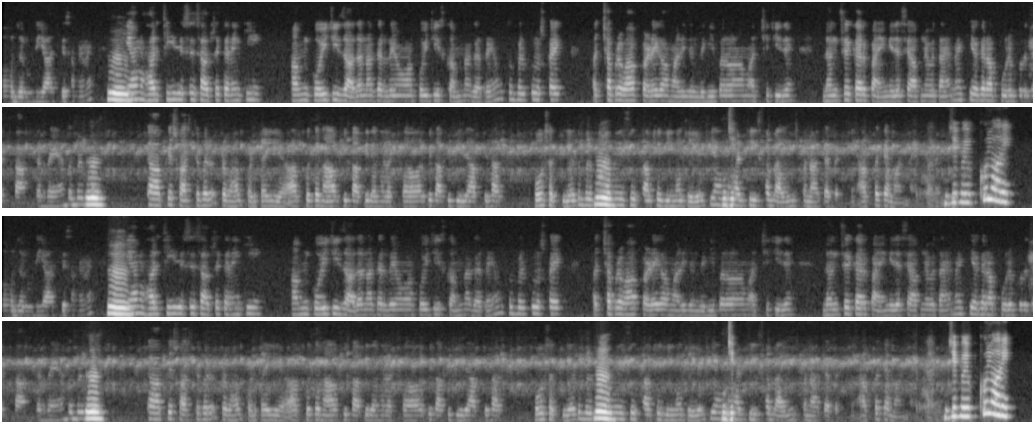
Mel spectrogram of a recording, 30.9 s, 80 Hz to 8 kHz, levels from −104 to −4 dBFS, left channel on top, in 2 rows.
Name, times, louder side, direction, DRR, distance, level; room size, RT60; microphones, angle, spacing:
voice 1, 0.0-1.3 1.8-3.9 4.3-8.4 8.8-11.3 11.6-11.9 12.3-16.9 17.6-22.9 23.4-27.9 28.2-29.6, left 3 dB, 50° left, 0.7 m, -36 dB
voice 2, 1.6-2.0 16.7-17.0 24.3-24.6 26.3-26.4 29.6-30.5, right 2 dB, 55° right, 0.4 m, -17 dB
sound 1, 15.4-29.9, right 2 dB, 15° right, 0.9 m, -42 dB
3.8 x 2.9 x 2.5 m
head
